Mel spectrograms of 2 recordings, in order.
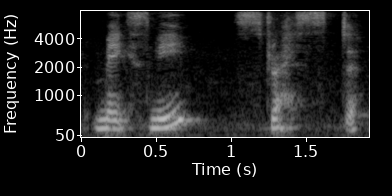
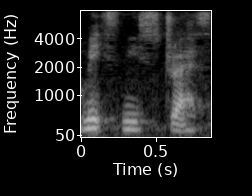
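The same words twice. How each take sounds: First: The word ends with an audible ed sound. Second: The word ends without any ed sound. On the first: The speaker calls it right. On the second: The speaker calls it wrong.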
